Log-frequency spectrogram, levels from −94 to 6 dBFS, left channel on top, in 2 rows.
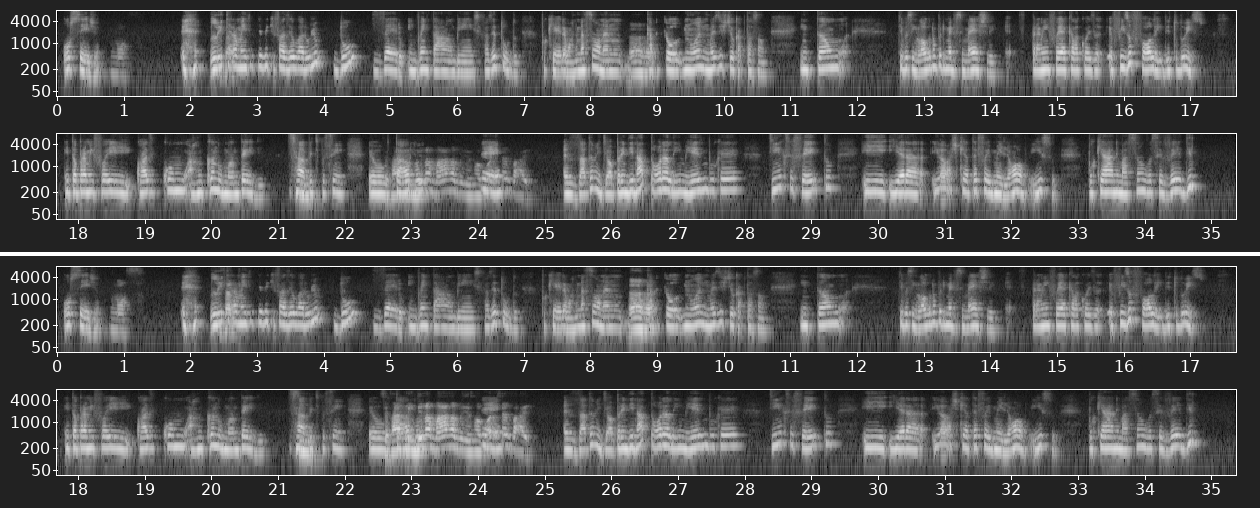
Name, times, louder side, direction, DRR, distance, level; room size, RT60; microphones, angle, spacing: voice 1, 0.1-0.6 1.9-6.9 7.4-8.6 9.1-11.9 12.6-14.1 14.6-17.2 17.8-20.8 21.2-21.5 21.8-23.2 24.1-24.4 25.3-27.9 28.4-29.3 29.8-32.6 32.8-34.7, left 3 dB, 35° left, 0.7 m, -20 dB
voice 2, 8.6-9.0 21.3-21.6 22.6-24.8, right 7 dB, 60° right, 0.3 m, -22 dB
10.5 x 5.7 x 2.5 m
head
